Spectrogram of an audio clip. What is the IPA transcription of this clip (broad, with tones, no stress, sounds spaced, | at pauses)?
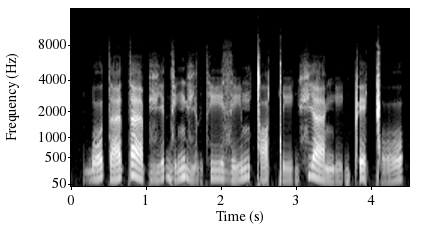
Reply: ɓ o˩˥ t æ˩˥ t æː˥˩ p vʲ e˩˥ d i˩˥ ŋ vʲ ɒ˩ ɡ tʰ iː˧ z iː˩˥ m ǀ ɒ˩˥ ǃ iː˩ ɡ fʲ æː˥˩ ŋ iː˩ ɡ pʼ e˥˩ ǁ oː˩˥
